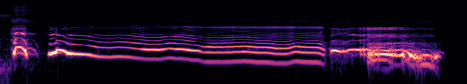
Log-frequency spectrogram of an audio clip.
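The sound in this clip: A madwoman wails loudly while looking up at the sky: a short cry, then a long, wavering, sustained moan, ending in rougher, broken sobbing.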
